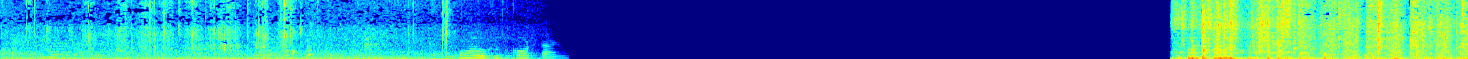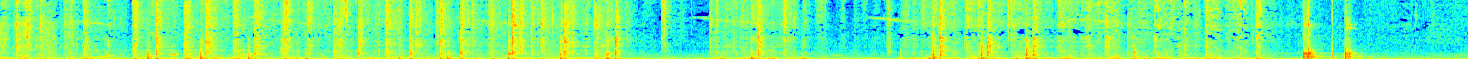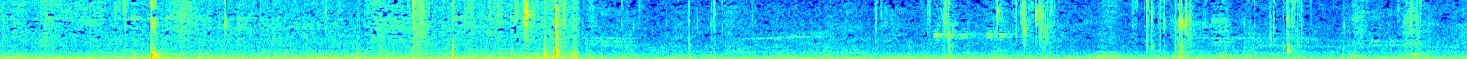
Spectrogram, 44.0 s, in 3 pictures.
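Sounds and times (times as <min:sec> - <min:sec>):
gourd rasping on grater: 0:11.8 - 0:20.8, 0:21.8 - 0:27.4.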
